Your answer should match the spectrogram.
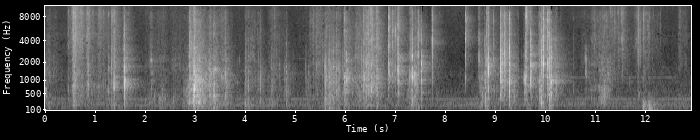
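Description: Groceries being unpacked from a cloth shopping bag: crinkling plastic packaging and plastic trays and clamshell packs knocking down onto a table in irregular bursts.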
